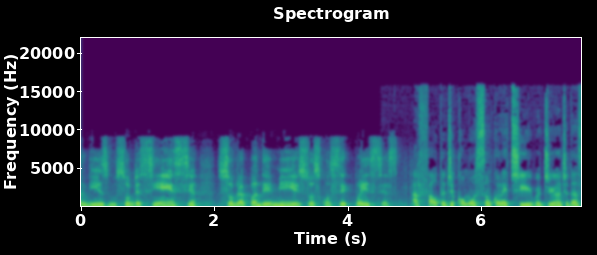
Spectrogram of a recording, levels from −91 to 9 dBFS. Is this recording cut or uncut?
uncut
